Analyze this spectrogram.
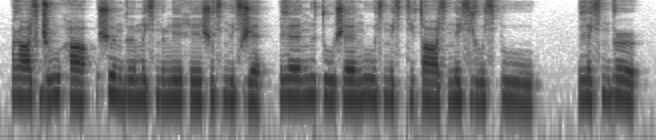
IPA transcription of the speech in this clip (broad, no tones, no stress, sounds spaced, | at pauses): ɣ ɑː sʲ ɖ͡ʐ uː h ɑ | ʃ ø ŋ ɡ øː m e sʲ ŋ ə˞ ŋ eː h eː ʃ u sʲ ŋ ɨː sʲ ʒ ɛ | ɣ ɛː ŋ ɨ t uː ʃ ɛː ŋ uː sʲ ŋ ɛ sʲ tʲ u t ɑː sʲ n e sʲ ɣ uː sʲ p uː | ɣ ɛ sʲ ŋ ɡ ə˞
